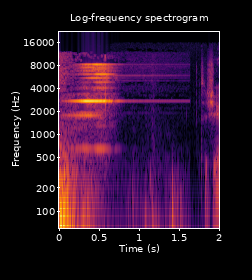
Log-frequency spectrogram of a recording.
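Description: A loud thump as papers are slapped down onto a tabletop in a mic-drop gesture. A thin metallic ringing follows and fades out over about a second and a half.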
